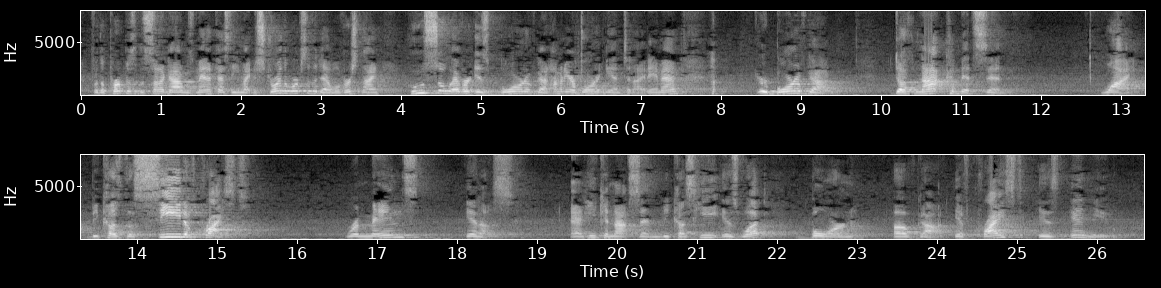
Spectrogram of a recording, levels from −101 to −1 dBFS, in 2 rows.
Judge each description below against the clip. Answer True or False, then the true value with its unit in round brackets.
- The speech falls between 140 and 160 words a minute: True (150 wpm)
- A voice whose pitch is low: False (180 Hz)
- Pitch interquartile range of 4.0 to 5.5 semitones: True (4.9 semitones)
